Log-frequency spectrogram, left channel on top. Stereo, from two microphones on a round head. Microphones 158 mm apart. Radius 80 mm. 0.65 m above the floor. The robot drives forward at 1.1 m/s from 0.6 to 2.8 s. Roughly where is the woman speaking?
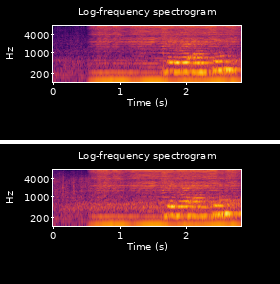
Right.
